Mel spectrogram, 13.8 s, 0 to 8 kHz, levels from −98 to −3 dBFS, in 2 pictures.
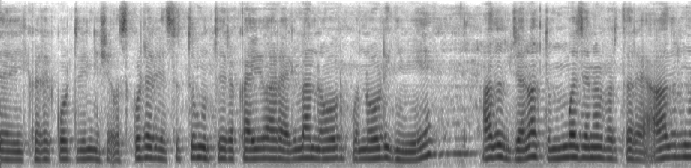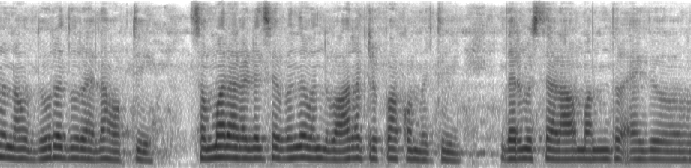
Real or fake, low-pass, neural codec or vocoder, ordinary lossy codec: fake; none; codec, 16 kHz, 4.8 kbps, FACodec; none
